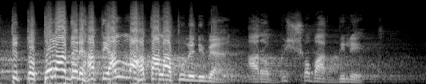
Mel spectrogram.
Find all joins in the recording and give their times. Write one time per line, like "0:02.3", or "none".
0:02.4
